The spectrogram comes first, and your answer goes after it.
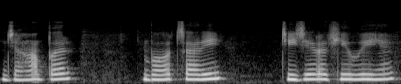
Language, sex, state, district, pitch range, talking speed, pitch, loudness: Hindi, female, Jharkhand, Ranchi, 230-240 Hz, 120 wpm, 235 Hz, -16 LUFS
